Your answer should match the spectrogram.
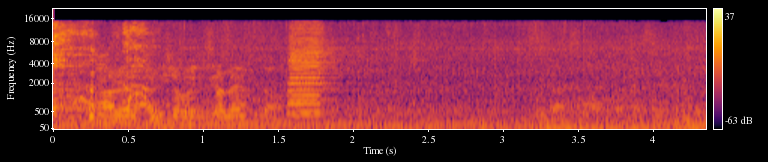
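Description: A single short car horn toot, about a second and a half in, over the steady low hum of a car engine running close by.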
